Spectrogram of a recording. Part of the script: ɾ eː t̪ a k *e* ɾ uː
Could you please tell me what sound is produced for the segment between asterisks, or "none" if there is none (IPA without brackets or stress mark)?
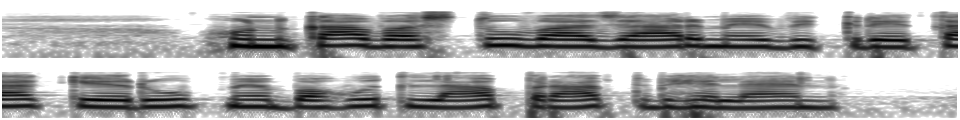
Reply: e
